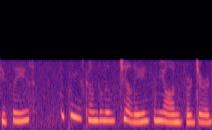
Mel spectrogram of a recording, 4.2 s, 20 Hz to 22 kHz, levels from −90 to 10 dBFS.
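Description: Speech with gain pumping throughout. The gain swings around 5 dB. This is likely caused by microphone gain set too high, with a fast limiter pulling it back down. Unlike a noise gate, it never cuts the background to silence.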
